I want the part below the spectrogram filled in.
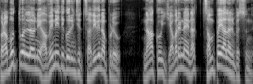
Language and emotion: Telugu, angry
